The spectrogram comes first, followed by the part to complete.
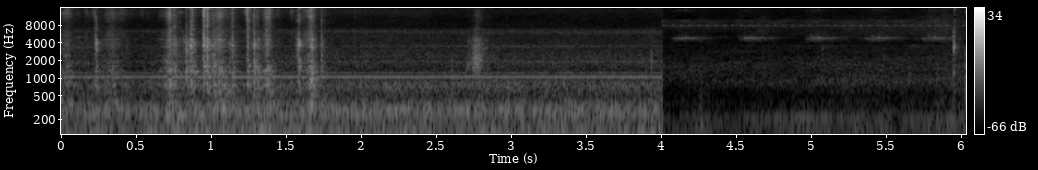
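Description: Low room noise with a steady thin tone and a few faint clicks, while the coax connector is handled at the bench. About four seconds in it drops to near quiet, with a faint high chirp repeating about two and a half times a second.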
